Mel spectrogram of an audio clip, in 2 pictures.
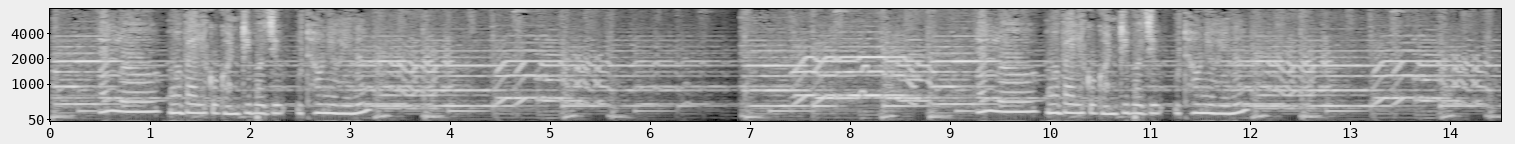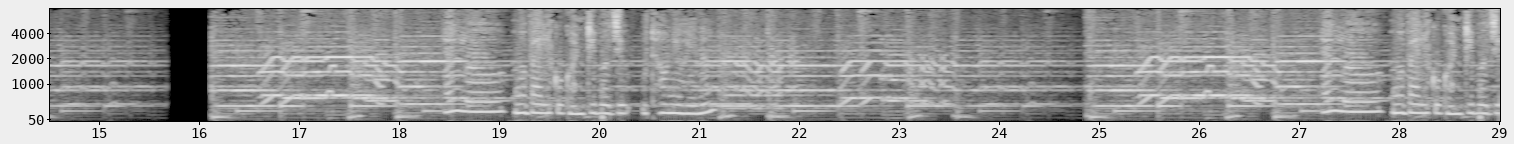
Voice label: mobile ki ghanti baji funny tone ringtone; funny ringtones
